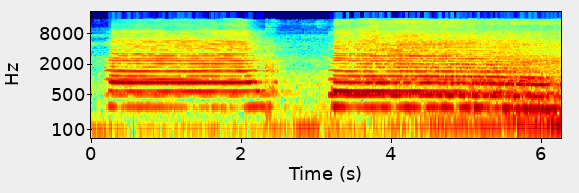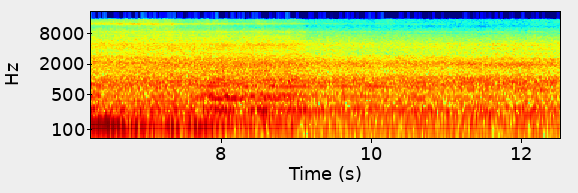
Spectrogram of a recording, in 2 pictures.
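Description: A locomotive horn sounds two long blasts, the second dropping in pitch near its end as the locomotive passes. A steady rumble of the train's coaches running by follows.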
